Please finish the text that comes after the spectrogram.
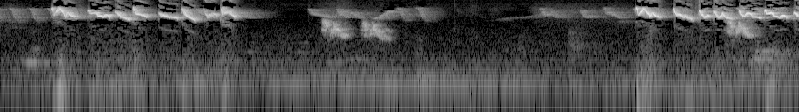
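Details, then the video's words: A lure Japanese white-eye calling in wild birds of its kind: bursts of fast, very high twittering chirps, a quiet pause with two lower falling notes and soft chatter, then a loud twitter returns. "Vành khuyên mồi gọi bổi cực tốt, bổi đến cả đàn, bật líu theo."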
